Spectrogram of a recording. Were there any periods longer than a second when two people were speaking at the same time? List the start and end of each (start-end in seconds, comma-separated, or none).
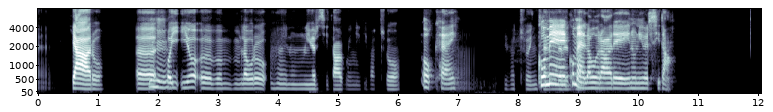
8.3-9.5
